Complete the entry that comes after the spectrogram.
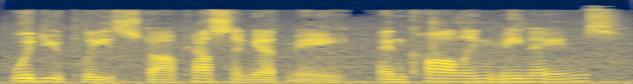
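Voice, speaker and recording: A man voicing a tired, sarcastic male fire medic in an amateur animated comedy, speaking dryly and with exasperation. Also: on the low side, moderate pace, slight background noise, close to an everyday voice.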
